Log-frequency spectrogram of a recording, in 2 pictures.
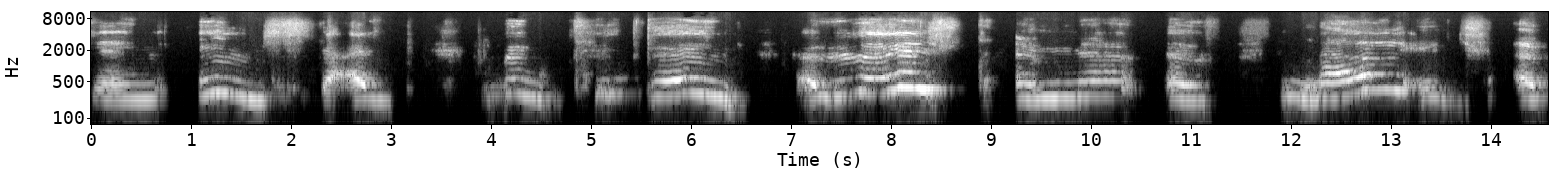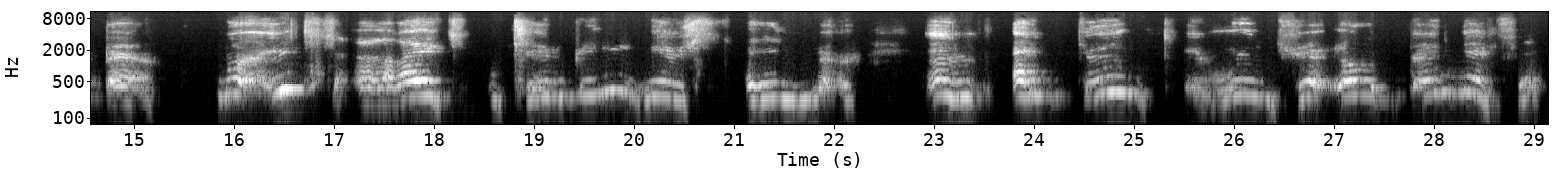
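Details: Adult woman with cerebral palsy, born before the ADA, with heavily affected speech; dysarthria (cerebral palsy).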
